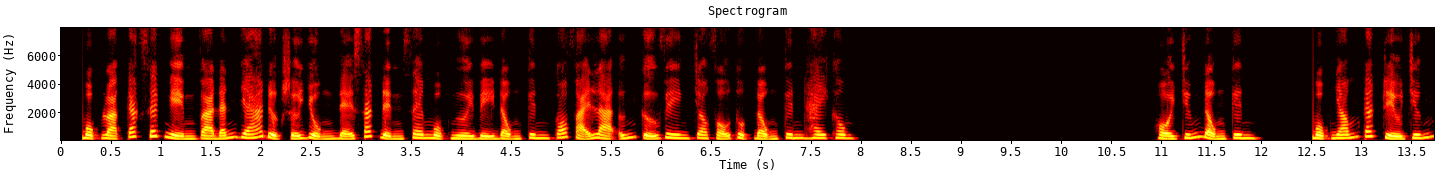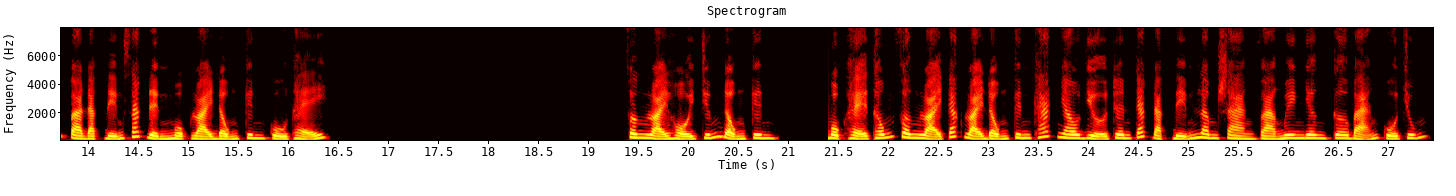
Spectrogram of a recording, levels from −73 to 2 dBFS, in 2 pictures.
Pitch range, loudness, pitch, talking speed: 185-240 Hz, -19 LUFS, 220 Hz, 185 wpm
